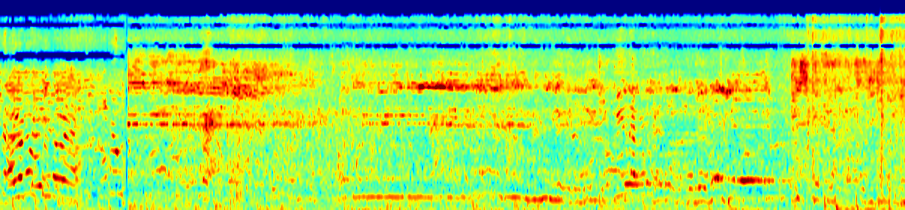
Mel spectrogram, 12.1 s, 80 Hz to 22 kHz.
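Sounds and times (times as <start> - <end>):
pool water splashing: 0.0 - 12.0
steady squeal-like tone: 1.7 - 10.4.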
